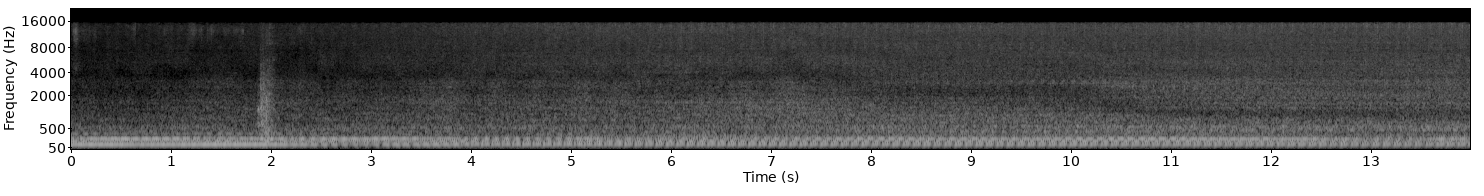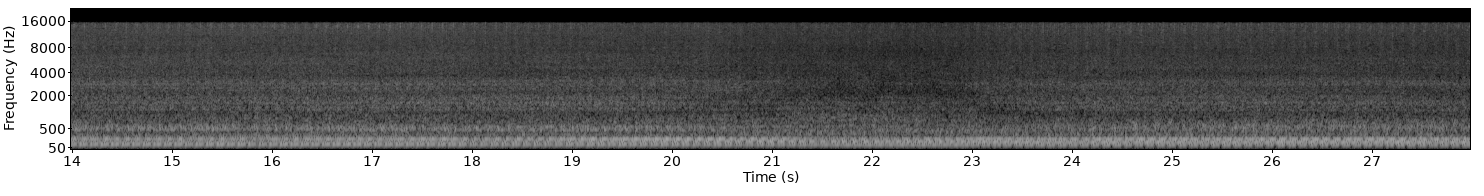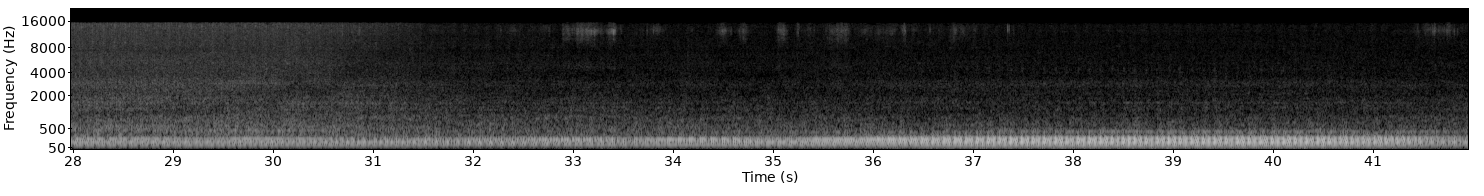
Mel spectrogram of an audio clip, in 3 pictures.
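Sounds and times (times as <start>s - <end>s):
car engine idling: 0.0s - 41.9s.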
